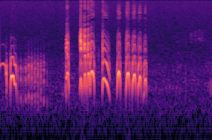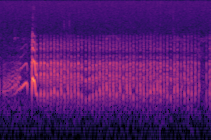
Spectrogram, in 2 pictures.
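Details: Two Leach's storm petrels calling at close range inside a burrow: a burst of sharp, stuttering chuckled notes, a pause, then a long, fast, even purring churr of rapid pulses continuing to the end, in a quiet setting.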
